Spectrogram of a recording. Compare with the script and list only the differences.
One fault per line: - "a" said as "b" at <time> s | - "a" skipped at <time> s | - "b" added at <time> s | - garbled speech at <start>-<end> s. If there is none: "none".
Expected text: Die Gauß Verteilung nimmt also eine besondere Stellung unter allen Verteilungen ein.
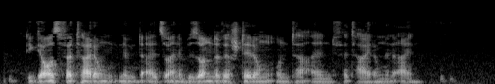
none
